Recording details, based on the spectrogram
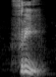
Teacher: यहां पर दो वॉवल्स ई, दो बार ई का यूज हुआ, लेकिन केवल एक वॉवल साउंड जनरेट हो रहा है और वो है बड़ी ई का ई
